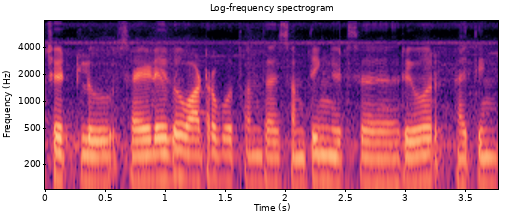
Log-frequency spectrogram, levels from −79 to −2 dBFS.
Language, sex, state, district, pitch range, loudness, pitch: Telugu, male, Andhra Pradesh, Annamaya, 120-125 Hz, -18 LUFS, 120 Hz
